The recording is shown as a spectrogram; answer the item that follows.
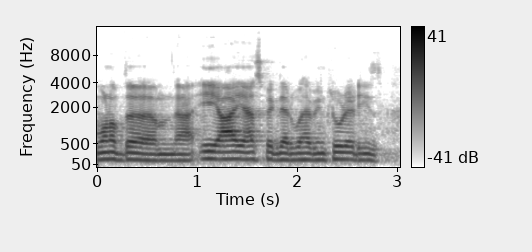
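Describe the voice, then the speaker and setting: Noticeable background noise accompanies a man talking at a very fast pace. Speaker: tool developer presenting a demo. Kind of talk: conference software demo. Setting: conference presentation. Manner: halting, many fillers and restarts.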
